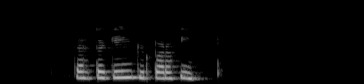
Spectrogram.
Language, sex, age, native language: Icelandic, male, 9, Icelandic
